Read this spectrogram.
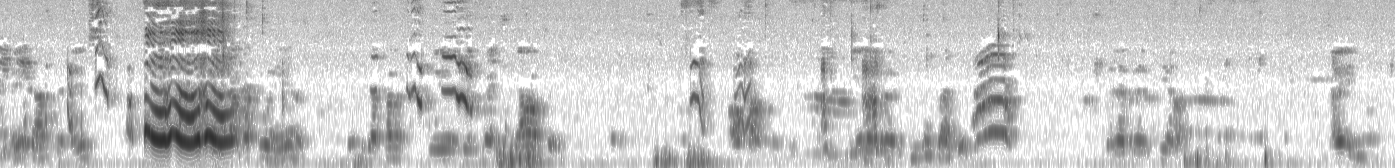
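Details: Miniature Pinscher puppies playing: high wavering whines and yelps, one loud warbling cry near the start, then scattered short squeaks and whimpers with soft thumps and pauses between.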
